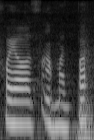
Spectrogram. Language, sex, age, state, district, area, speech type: Kashmiri, male, 45-60, Jammu and Kashmir, Bandipora, rural, spontaneous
